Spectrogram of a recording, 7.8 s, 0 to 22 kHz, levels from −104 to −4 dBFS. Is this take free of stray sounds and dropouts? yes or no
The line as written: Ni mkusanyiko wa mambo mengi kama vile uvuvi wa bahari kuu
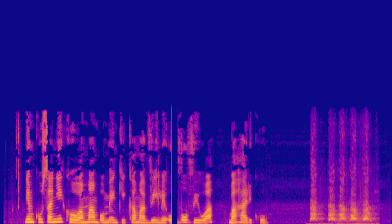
no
